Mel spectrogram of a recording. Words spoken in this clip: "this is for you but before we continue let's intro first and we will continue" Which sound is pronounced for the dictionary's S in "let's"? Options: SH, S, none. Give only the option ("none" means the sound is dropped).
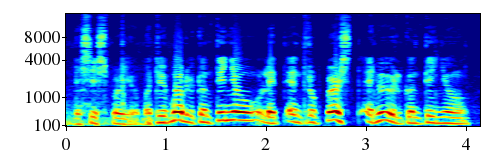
none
